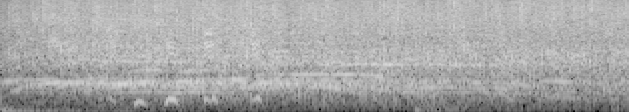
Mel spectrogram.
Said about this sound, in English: I like me some fake applause first thing in the morning, as I suppose everybody does. I think you deserve the fake applause.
